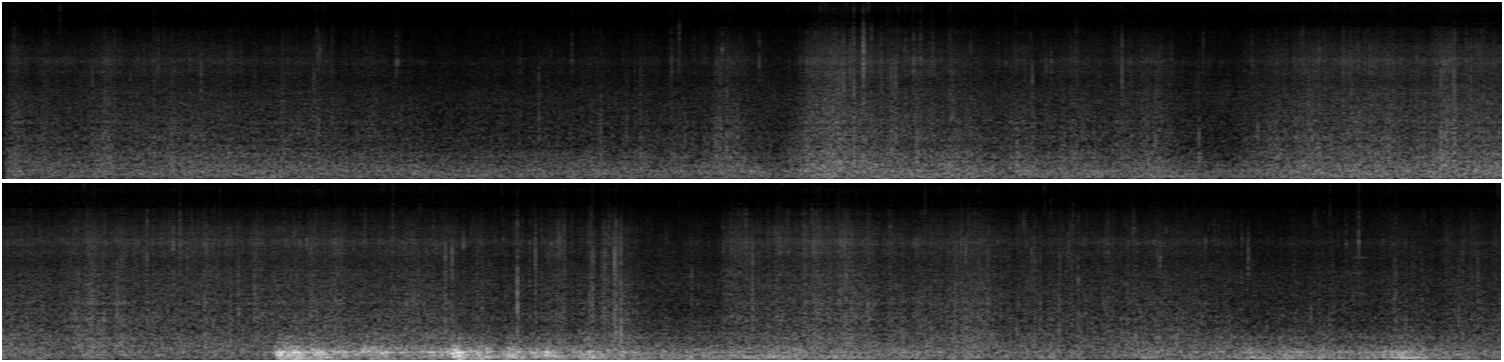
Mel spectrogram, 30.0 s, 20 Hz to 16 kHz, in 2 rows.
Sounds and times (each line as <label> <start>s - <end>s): Rain 0.0s - 29.9s
occasional thunder 17.6s - 29.9s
